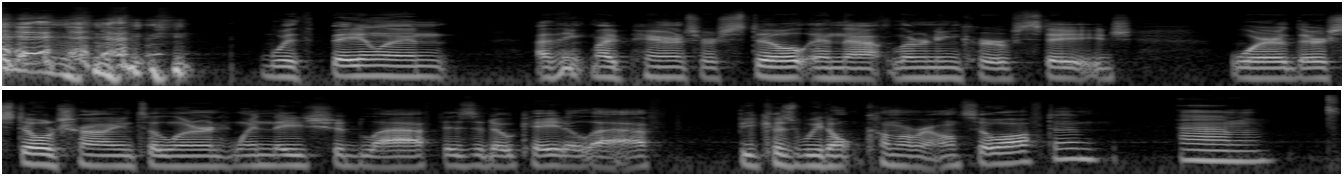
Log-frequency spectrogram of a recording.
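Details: Adult man speaking; normal speech.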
